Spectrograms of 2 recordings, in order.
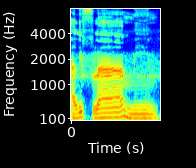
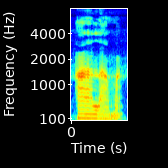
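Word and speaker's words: الم: Tidak dibaca alif lam mim, tapi dibaca alama.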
